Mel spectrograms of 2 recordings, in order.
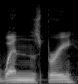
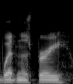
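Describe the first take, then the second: First: The d sound in the name is silent. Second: The d sound in the name is pronounced. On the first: The speaker calls it right. "I think someone said that's how you pronounce it" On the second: The speaker calls it wrong. "Got a D in it, so I know you don't uh, pronounce Wednesday as Wednesday, but nah. I like to be an arse"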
